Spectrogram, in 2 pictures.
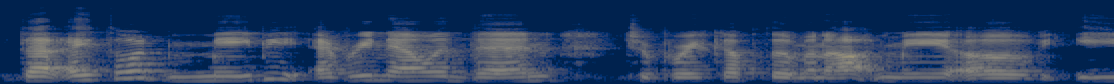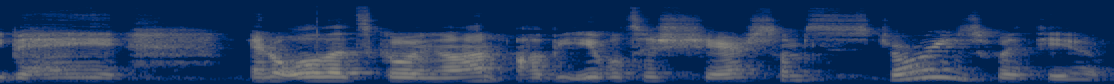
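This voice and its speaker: A woman's voice: medium pitch, low-quality recording. A woman in her thirties with a New York Long Island accent, telling stories in a casual vlog, recorded on a phone at arm's length in a small room. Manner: animated, exclamatory storyteller. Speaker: vlogger and online seller.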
